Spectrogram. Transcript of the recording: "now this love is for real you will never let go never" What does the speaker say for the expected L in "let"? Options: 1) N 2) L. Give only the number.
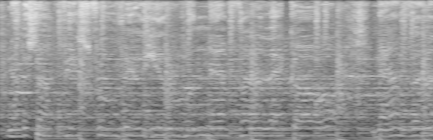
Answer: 2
